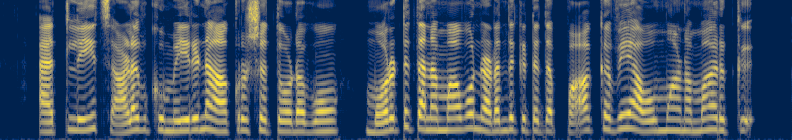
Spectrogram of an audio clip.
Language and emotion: Tamil, disgusted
